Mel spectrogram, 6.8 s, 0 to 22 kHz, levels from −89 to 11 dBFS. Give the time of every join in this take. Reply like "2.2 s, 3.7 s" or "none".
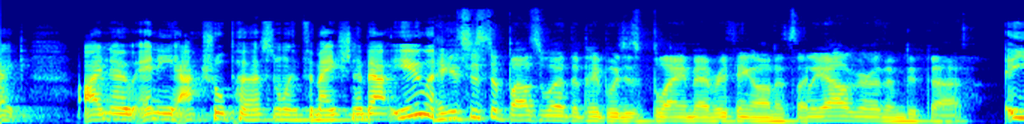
2.9 s, 5.4 s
